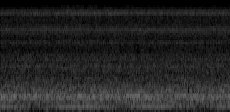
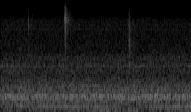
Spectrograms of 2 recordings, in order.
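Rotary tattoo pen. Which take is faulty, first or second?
first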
